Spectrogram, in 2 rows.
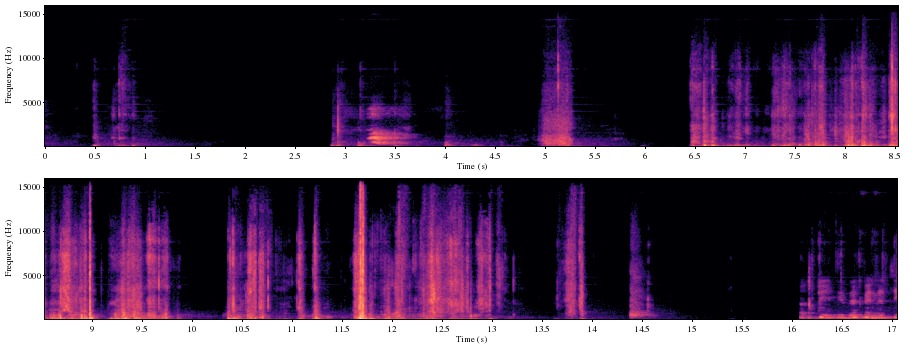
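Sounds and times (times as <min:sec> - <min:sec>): rustling and scraping: 0:06.5 - 0:14.0.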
